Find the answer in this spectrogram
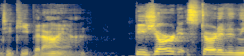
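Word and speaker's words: Bigeard: The other man, whose name is spelled in English, Big-Eared, but who will be appearing more and more, so I should probably start pronouncing his name correctly, which I know now is correctly, because now I have checked, Bijard.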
